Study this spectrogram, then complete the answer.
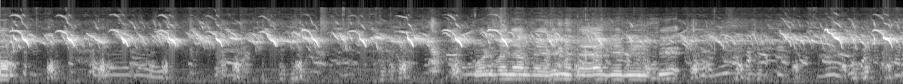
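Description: Constant clucking and chirping from a flock of country chickens on a poultry farm nearby, with someone talking through the middle of it.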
